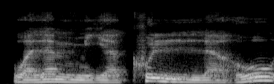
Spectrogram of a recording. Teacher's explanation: Sakinlik nun. Aqidin lam harfi kelgan vaqtida bu nun lamga yeyishib ketadi. Yani idg'om deydi buni.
